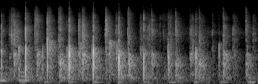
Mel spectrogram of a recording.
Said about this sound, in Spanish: Bueno, le aplaudimos a la ganadora y felicitaciones.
